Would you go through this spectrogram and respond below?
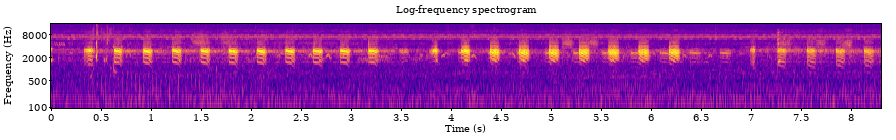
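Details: Frog calling from a quiet pond, recorded on a Tascam Portacapture X6: evenly spaced short pulsed notes about three per second with a brief gap, a sharp click near the start, low hiss throughout.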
